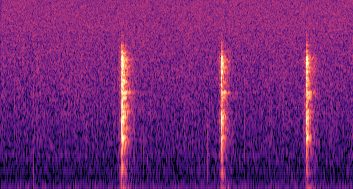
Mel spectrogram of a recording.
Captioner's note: lone ticking noise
